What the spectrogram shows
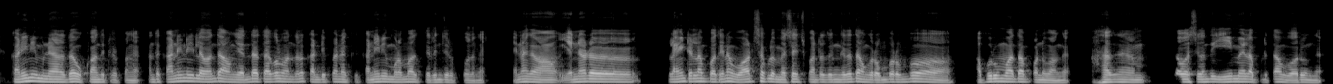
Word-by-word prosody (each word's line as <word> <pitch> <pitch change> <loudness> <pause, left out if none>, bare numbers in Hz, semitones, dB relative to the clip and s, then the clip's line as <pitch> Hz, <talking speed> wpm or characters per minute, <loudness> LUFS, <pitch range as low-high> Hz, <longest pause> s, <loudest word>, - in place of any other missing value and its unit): கணினி 140 +7 +3
முன்னால 120 -3 +3
தான் 130 - +4
உட்காந்துட்டு 115 -1 -2
இருப்பேங்க. 95 -1 -5
அந்த 120 - -2
கணினியில 140 +1 +2
வந்து 140 +3 +2
அவங்க 120 -3 0
எந்த 135 +4 +2
தகவல் 130 +1 +2
வந்தாலும், 125 +1 -3
கண்டிப்பா 115 +2 -3
எனக்கு 105 -2 -4
கணினி 125 +4 +1
மூலமா 115 +2 0
அது 110 - -9
தெரிஞ்சிட 105 0 -2
போகுதுங்க. 95 -1 -5 0.3
ஏன்னா 125 +3 0 0.5
என்னோட 130 +2 +4 0.8
க்ளைண்ட்லாம் 135 +3 +1
பார்த்தீங்கன்னா, 125 0 +1
வாட்ஸ்அப்பில 130 +2 +1
மெசேஜ் 120 +2 -1
பண்ணுறதுங்கிறது 115 +3 0
அவங்க 110 -2 0
ரொம்ப, 110 +3 -1
ரொம்ப 120 +4 -3 0.7
அபூர்வமா 135 0 +2
தான் 125 -2 -1
பண்ணுவாங்க. 95 -3 -1 0.4
அது 115 +1 -1 0.2
முக்காவாசி 120 +2 -3
வந்து 125 +1 -1
ஈமெயில் 125 -1 +2
அப்டித்தான் 110 +1 -3
வரும்ங்க. 100 -1 0
120 Hz, 170 wpm, -24 LUFS, 110-130 Hz, 0.8 s, தான்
